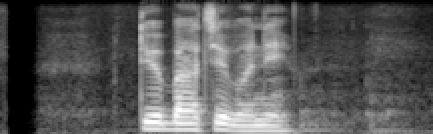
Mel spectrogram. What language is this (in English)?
Nepali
